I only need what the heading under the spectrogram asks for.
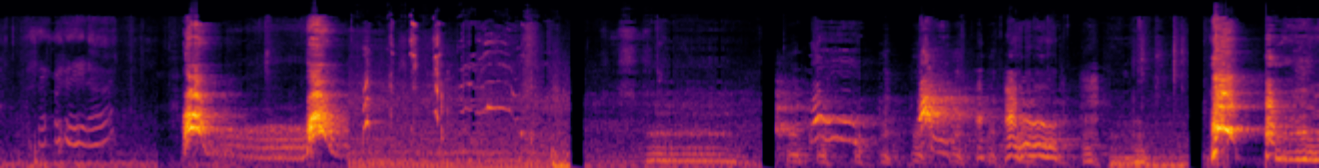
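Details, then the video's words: Pet dogs making odd noises: a jumble of short sharp barks, low growls and whiny, wavering vocal sounds, indoors with pauses between bursts. "My Dogs' Weird Noises"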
